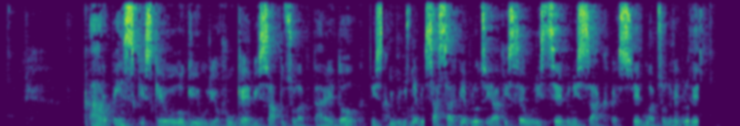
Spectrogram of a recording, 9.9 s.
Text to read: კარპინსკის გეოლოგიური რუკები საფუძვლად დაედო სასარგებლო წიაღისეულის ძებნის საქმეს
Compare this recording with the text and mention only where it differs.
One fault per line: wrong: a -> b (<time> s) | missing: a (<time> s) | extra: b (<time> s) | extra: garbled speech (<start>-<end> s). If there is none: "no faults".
extra: garbled speech (4.9-5.7 s)
extra: garbled speech (8.4-9.3 s)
